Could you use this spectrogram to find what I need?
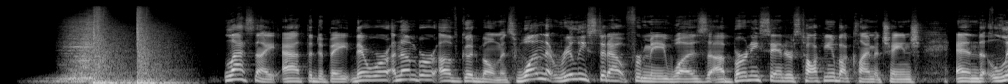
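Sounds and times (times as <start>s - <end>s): whoosh: 0.2s - 2.1s
sharp hits: 0.4s - 2.1s.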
